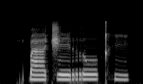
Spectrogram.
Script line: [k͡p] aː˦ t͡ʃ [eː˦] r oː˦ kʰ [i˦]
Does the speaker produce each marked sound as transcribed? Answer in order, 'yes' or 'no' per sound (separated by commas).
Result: yes, yes, yes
